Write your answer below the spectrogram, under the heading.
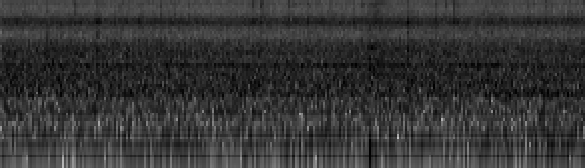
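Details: A constant broadband hiss and hum, like a passing train or machinery, fills the recording with no animal sound heard.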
